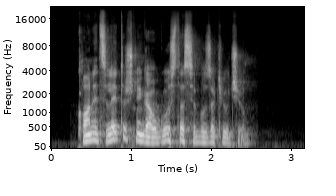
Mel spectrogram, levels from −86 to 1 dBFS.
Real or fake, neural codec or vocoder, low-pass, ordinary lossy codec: fake; vocoder, 44.1 kHz, 128 mel bands, Pupu-Vocoder; 19.8 kHz; none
